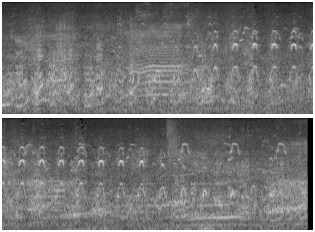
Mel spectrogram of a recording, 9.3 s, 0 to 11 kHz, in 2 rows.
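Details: A Brandt's cormorant chick begging at feeding on 18 August 2015: rapid, repeated high squealing notes, several a second, over a dense background of other seabird calls.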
